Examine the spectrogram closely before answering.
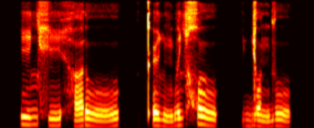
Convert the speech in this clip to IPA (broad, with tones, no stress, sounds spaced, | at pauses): i˦ ʎ x i˨˦ h ʌː˨˦ ɾ u˧˩˧ | kʼ ʏː˧˩ ʎ m b ə˦ ʎ χ u˥˨ | ɟ o˧˩ n d u˧˩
